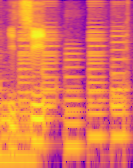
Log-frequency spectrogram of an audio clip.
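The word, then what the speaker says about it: 一: And so, yeah, the Chinese one, ichi. Yeah, technically would be the accent on the chi, so on the last syllable. Sometimes you might hear it as ich, because of the rule of I and U barely heard if at all. When they are at the end of a word, but technically better at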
